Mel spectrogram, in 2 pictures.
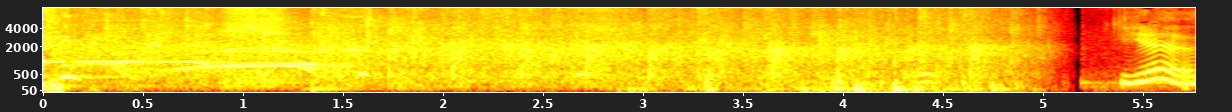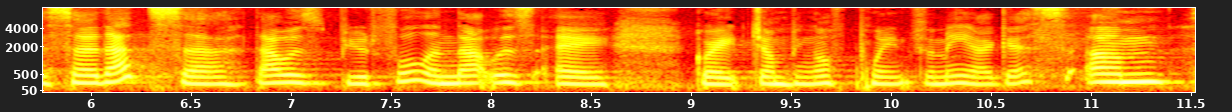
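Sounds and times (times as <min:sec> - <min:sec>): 
round of applause: 0:00.0 - 0:05.2
speech: 0:05.4 - 0:11.5.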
